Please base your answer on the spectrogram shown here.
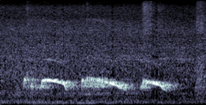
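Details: Spotted dove in clear, crystal-voiced manggung cooing, used as a lure to get quiet doves to sing. Three mellow, low coo phrases in quick succession, each wavering and slightly falling, with faint background hiss.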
